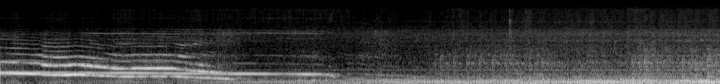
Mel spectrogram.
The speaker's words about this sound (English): using that old exercise machine she rescued from the attic. It was all the rage in the 20s. Grandma, of course, had to have one. Didn't work then, doesn't work now. Consistent at least.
